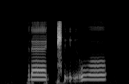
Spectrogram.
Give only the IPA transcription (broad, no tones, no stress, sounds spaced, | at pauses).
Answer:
ɾ ɛ ǁ ḭ w o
